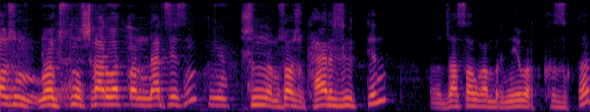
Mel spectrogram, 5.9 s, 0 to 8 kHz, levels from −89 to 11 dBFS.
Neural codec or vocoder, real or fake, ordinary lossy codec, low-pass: codec, 16 kHz in and 24 kHz out, 2.2 kbps, FireRedTTS-2 codec; fake; none; 7.2 kHz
